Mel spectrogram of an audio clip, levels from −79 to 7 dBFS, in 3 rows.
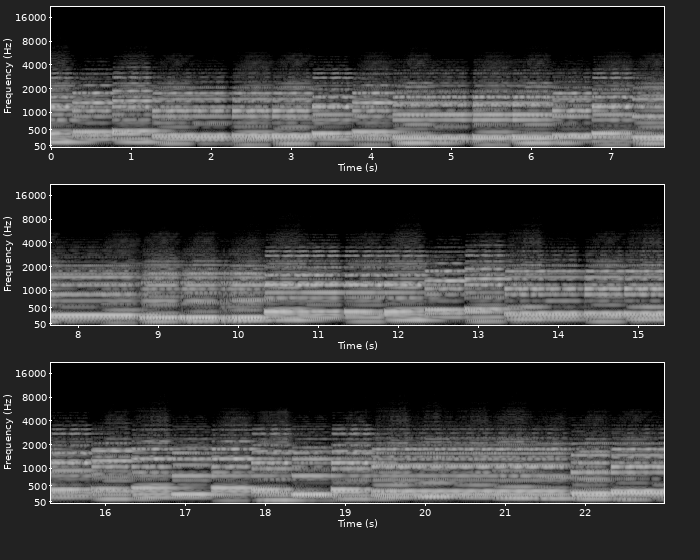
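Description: At 9.82 s, repeated frames: a 70 ms block of compressed audio plays twice, producing a brief stutter and lengthening the audio by 70 ms.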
